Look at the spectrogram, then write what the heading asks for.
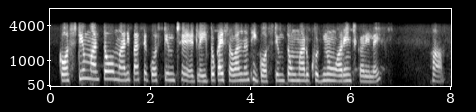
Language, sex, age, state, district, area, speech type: Gujarati, female, 18-30, Gujarat, Rajkot, rural, conversation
